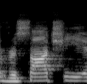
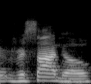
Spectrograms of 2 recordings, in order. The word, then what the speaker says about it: Versago: ] mispronouncing it and when at one night i called her versace and i kind of was like no that isn't right but now right versago there we go you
